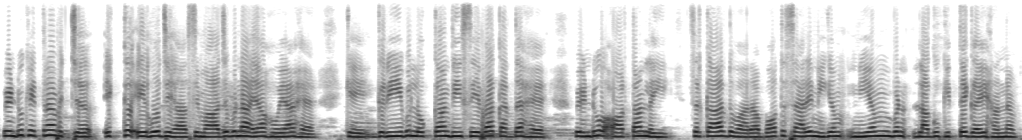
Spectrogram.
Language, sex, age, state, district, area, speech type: Punjabi, female, 18-30, Punjab, Barnala, rural, spontaneous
